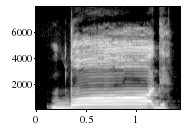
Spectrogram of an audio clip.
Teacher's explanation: اس کو تھوڑا سا لمبا کر کے ادا کرتے ہیں جب ہم بطور حرف پڑھتے ہیں. اور ایک چیز میں آپ کو ادھر ہی سمجھا دوں، اس کو نہ تو آپ نے ضاد پڑھنا ہے، کچھ لوگ ہوتے ہیں جو اس کو ضاد پڑھتے ہیں، اور کچھ ایسے کہ دال کی طرح موٹا صحیح نہیں کرتے، اس کا مخرج کا دھیان نہیں پڑھتے.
